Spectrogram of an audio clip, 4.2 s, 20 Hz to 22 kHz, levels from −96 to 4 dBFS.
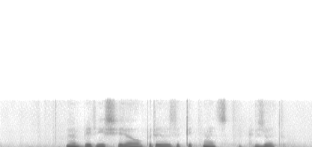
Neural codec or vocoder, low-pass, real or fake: codec, 16 kHz, 0.5 kbps, FunCodec, trained on Chinese and English, 25 frames a second; 7.2 kHz; fake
